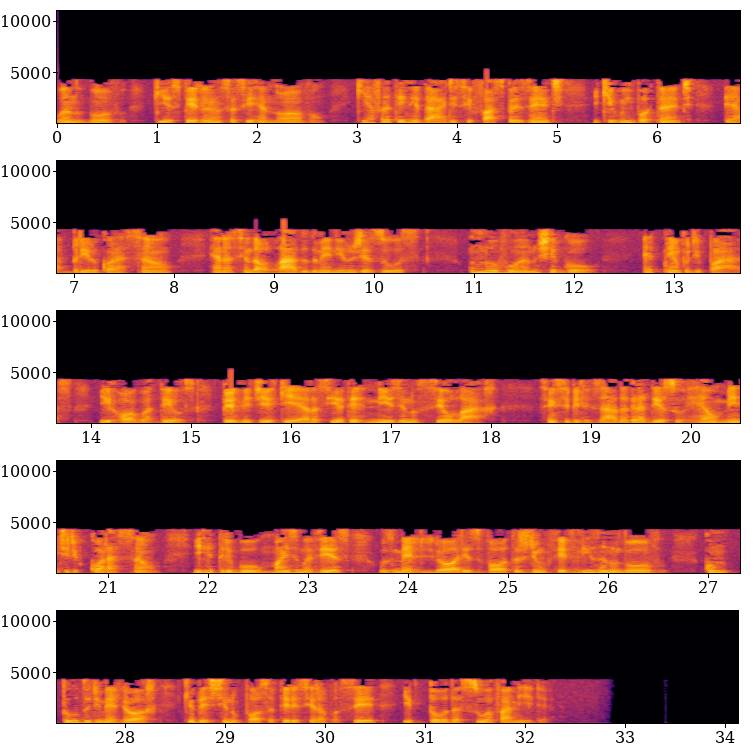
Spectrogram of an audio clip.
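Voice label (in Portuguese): Agradecimento de mensagem, masculino; Convites e Agradecimentos; Telemensagens 2017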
